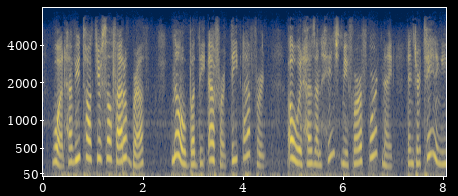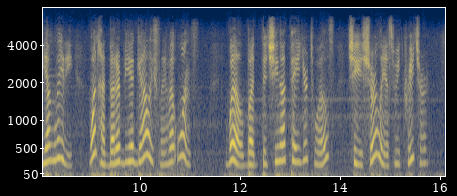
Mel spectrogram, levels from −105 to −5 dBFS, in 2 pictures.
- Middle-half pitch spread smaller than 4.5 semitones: No, wide, 5.5 semitones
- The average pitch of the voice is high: Yes, very high, 255 Hz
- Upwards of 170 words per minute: Yes, average, 180 wpm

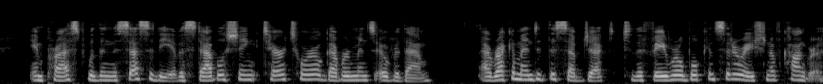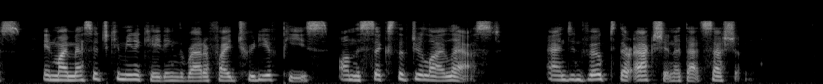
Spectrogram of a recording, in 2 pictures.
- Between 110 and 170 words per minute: Yes, average, 155 wpm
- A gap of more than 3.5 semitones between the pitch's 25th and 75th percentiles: No, average, 3.1 semitones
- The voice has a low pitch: No, high, 205 Hz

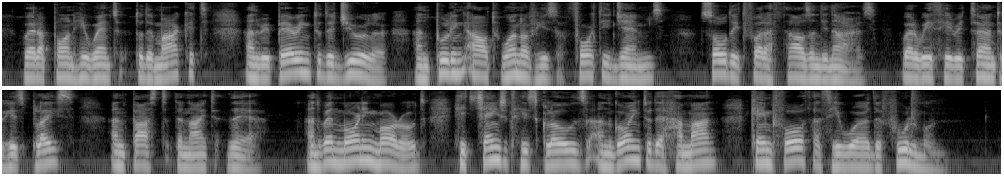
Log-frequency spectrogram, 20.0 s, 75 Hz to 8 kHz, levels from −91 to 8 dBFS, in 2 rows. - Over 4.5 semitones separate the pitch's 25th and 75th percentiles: No, average, 3.6 semitones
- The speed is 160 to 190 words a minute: Yes, average, 170 wpm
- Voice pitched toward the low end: Yes, low, 125 Hz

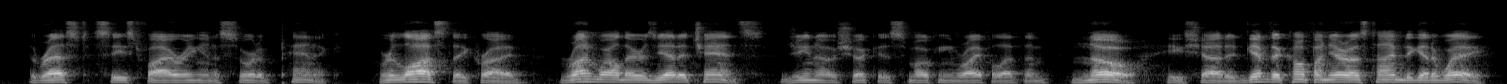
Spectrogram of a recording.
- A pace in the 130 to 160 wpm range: Yes, average, 145 wpm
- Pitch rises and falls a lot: No, average, 3.7 semitones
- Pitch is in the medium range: No, low, 100 Hz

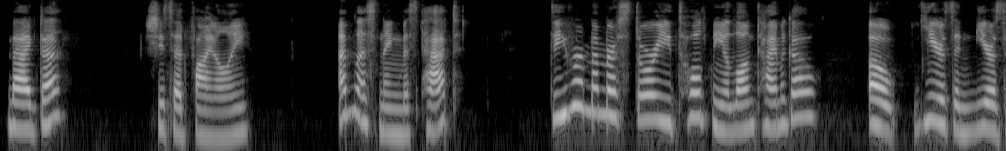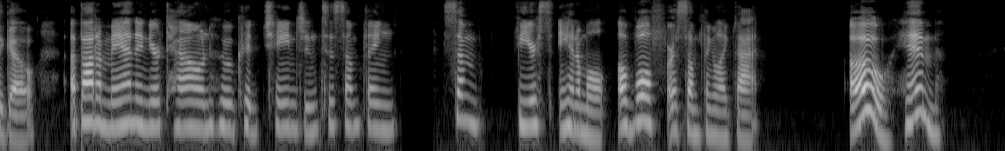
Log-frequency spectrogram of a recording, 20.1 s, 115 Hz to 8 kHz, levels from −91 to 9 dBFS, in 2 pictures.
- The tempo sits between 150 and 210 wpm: No, average, 140 wpm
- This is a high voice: Yes, high, 225 Hz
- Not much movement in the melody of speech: No, average, 3.9 semitones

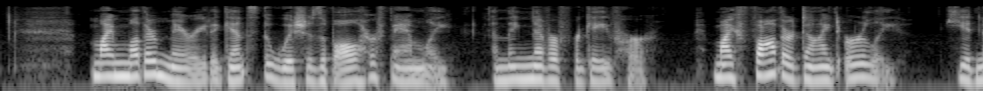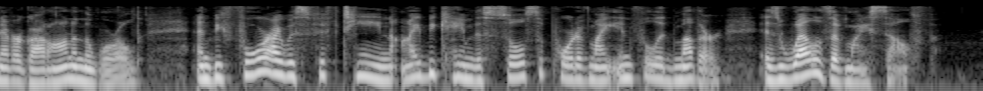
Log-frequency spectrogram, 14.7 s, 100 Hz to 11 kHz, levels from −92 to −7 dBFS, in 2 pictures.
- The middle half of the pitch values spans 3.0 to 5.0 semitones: Yes, average, 3.6 semitones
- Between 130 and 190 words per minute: Yes, average, 185 wpm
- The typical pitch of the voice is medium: Yes, medium, 180 Hz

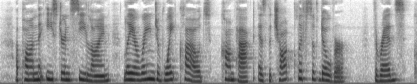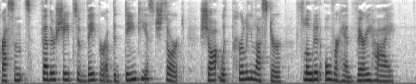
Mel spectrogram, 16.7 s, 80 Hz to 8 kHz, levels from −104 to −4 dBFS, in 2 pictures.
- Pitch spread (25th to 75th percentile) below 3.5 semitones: No, average, 4.1 semitones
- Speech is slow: Yes, slow, 130 wpm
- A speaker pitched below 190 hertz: No, high, 215 Hz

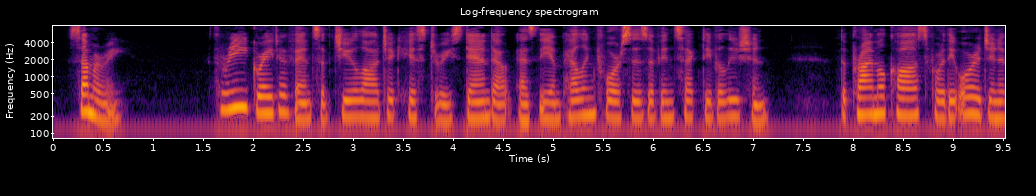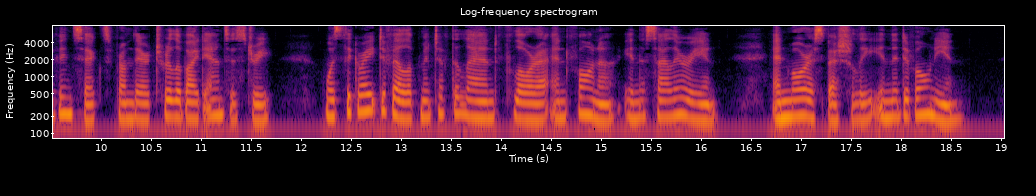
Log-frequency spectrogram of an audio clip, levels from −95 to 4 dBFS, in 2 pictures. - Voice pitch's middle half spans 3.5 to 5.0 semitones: No, average, 2.9 semitones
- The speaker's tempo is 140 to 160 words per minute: Yes, average, 150 wpm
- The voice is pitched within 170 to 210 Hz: Yes, medium, 185 Hz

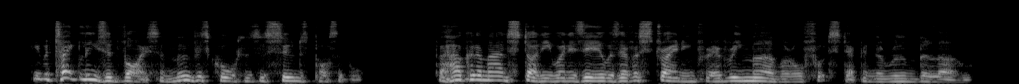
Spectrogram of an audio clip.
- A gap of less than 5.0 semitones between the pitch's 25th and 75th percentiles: No, average, 5.3 semitones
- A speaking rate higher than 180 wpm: Yes, average, 200 wpm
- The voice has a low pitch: No, medium, 155 Hz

